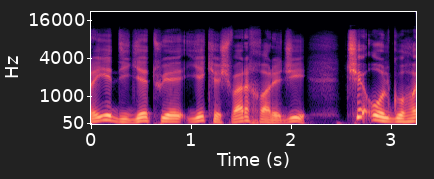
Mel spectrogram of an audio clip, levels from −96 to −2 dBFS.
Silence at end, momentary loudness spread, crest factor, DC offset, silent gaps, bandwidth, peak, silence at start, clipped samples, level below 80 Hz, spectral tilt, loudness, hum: 0 s; 7 LU; 14 dB; under 0.1%; none; 11.5 kHz; -6 dBFS; 0 s; under 0.1%; -46 dBFS; -6 dB/octave; -23 LUFS; none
